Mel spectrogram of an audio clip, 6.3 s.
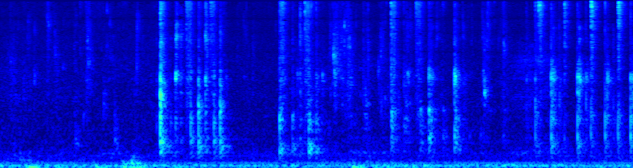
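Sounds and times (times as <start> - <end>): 
someone taking a shower: 0.2 - 6.3.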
